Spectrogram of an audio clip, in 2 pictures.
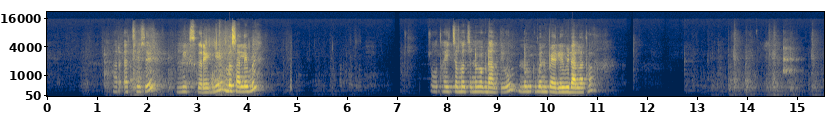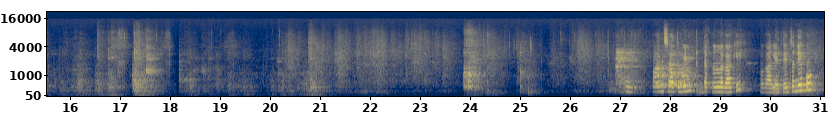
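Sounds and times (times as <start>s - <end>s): spatula scraping pan: 0.8s - 6.6s.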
